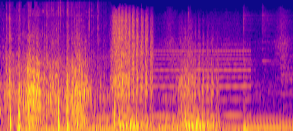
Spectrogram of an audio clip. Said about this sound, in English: One day, while Pierre Leblanc was away in the forest chopping wood for the fire, a stranger came galloping down the road upon a horse.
